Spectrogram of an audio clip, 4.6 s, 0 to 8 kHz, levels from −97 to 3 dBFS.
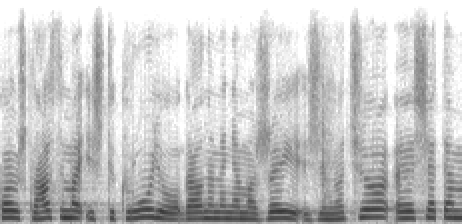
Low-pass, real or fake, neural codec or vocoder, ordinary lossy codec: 7.2 kHz; real; none; Opus, 24 kbps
